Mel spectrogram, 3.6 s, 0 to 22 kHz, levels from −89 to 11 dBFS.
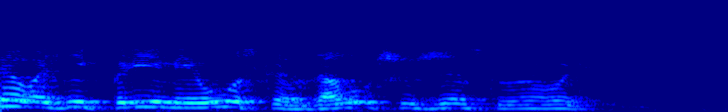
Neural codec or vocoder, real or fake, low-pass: none; real; 3.6 kHz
